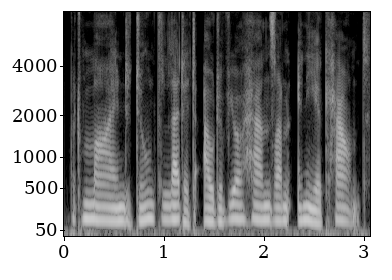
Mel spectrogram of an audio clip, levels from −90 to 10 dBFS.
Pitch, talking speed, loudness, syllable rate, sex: 135 Hz, 235 wpm, -17 LUFS, 5.0 syllables/s, female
